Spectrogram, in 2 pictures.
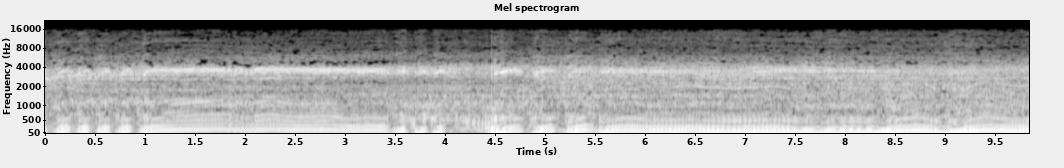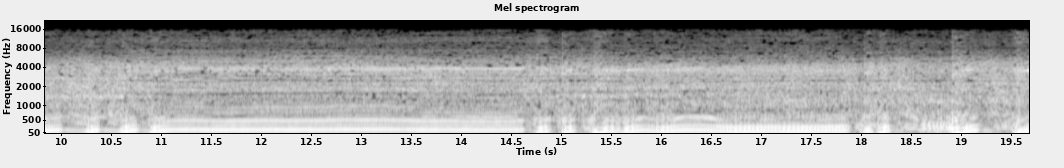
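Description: A chainsaw cuts into wood.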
